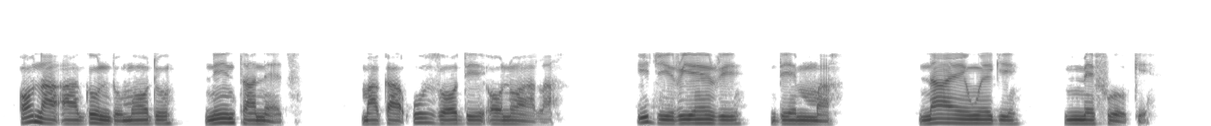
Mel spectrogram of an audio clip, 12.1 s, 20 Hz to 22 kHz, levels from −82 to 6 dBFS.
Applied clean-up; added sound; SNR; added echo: none; none; none; none.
